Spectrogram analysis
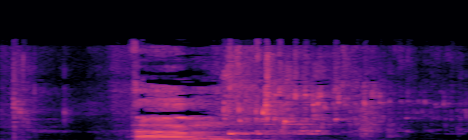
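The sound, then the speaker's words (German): Homemade egg liqueur is poured into a glass. A short, resonant glugging pour lasts about a second, then trails off into faint liquid sounds. “Ich schenke dir erstmal nochmal einen ein. Ja, komm, noch ein kleines Eierlikörchen geht schon.”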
